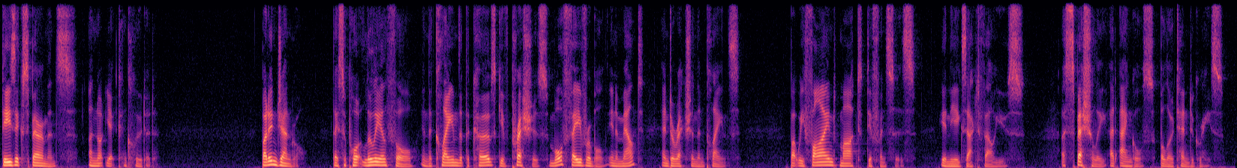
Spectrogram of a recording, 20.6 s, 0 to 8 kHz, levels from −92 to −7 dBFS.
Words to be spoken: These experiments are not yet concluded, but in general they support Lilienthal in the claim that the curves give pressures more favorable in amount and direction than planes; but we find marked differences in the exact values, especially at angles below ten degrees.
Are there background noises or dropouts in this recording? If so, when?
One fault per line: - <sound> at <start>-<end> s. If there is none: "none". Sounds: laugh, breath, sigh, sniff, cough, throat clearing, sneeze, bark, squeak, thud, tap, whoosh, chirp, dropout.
none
